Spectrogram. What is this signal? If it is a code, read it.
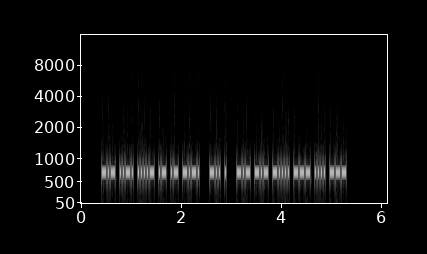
Morse code, heard as a keyed tone, about 40 wpm, 700 Hz. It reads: KF4AAC DE KK6OHO
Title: USA Callsign DE Callsign 40wpm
